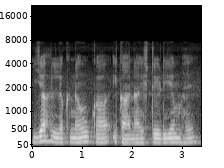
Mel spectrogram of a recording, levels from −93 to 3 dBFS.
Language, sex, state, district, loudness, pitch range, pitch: Hindi, male, Uttar Pradesh, Lucknow, -18 LUFS, 115-130 Hz, 120 Hz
